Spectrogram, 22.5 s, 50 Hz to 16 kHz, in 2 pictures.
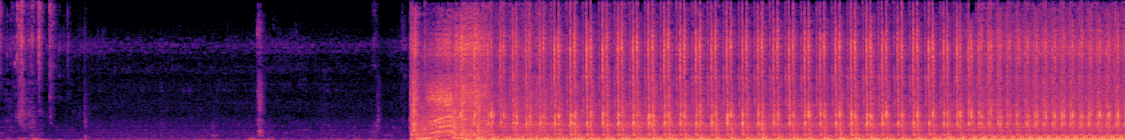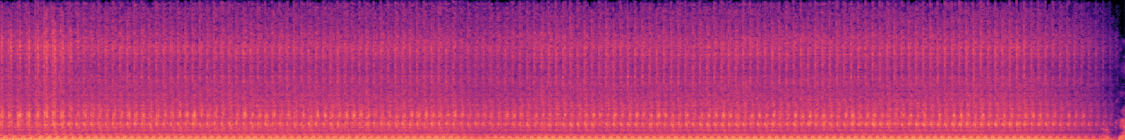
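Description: A Catalina 30 sailboat's inboard engine, fresh from a water pump impeller install, cranks after a few quiet seconds and catches, then settles into a loud, steady rattling idle that runs to the end.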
